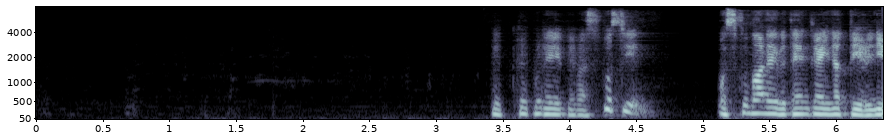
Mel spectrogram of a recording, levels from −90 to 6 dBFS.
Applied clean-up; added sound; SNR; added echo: neural mask model DeepFilterNet 3.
